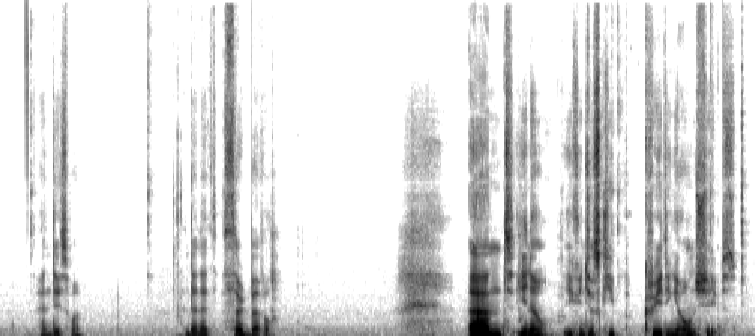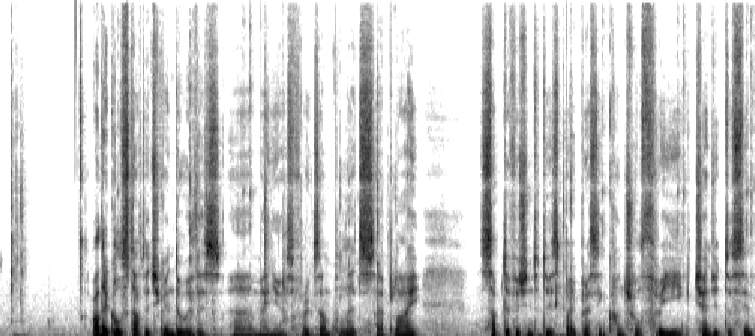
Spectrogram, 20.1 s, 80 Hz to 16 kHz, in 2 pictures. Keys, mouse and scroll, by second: 0.4 ctrl+click, 2.9 click, 3.6 middle click, 4.1-6.0 scroll up 2, 6.4-6.9 scroll down 3, 6.9 middle click, 7.6-8.1 scroll down 2, 8.1 click, 8.6-9.2 scroll down 1, 9.2-9.6 scroll down 1, 9.2 x, 10.2 shift+a, 12.0 scroll down 1, 12.6 g, 13.6-14.8 scroll up 4, 13.8 shift+middle click, 15.1 ctrl+3, 16.6 scroll up 2, 17.4 ctrl+`.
